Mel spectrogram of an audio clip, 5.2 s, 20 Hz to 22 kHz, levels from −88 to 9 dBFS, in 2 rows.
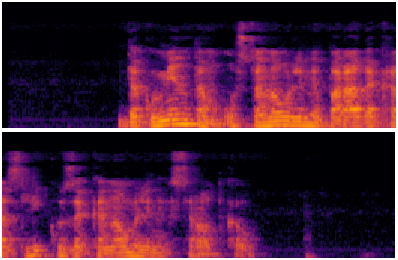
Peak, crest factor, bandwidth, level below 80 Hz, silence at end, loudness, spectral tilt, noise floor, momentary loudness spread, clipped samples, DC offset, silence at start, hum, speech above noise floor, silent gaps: -2 dBFS; 18 dB; 11.5 kHz; -50 dBFS; 0.95 s; -19 LUFS; -6.5 dB/octave; -67 dBFS; 12 LU; under 0.1%; under 0.1%; 0.75 s; none; 48 dB; none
